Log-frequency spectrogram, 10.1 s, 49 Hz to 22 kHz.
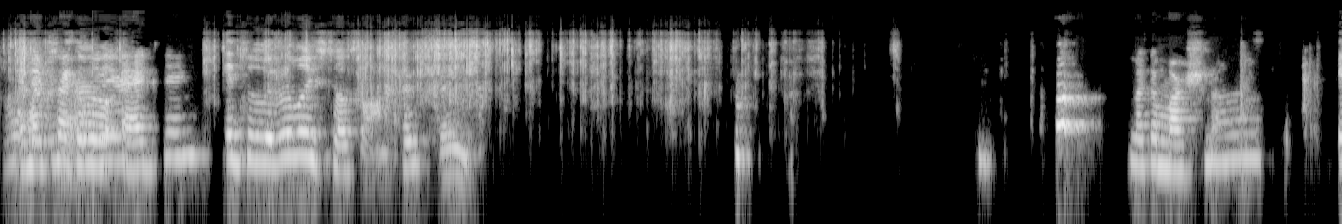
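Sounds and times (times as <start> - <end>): snacks crackling and crunching: 1.5 - 6.8.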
